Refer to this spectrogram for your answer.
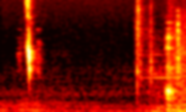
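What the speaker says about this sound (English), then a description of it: "That was me chewing on a mint humbug that I had in my mouth." A mint humbug is chewed in the mouth, giving a few faint, close, crunchy clicks and squishes spread over about two seconds in a quiet room.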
